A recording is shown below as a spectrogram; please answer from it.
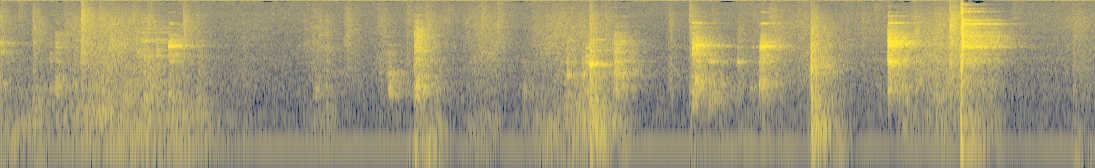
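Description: Cast-iron dumbbells and weight plates clanking and knocking as they are lifted, shifted and set down on a wooden floor: a string of sharp metal clanks with a short ring, most of them in the second half.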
